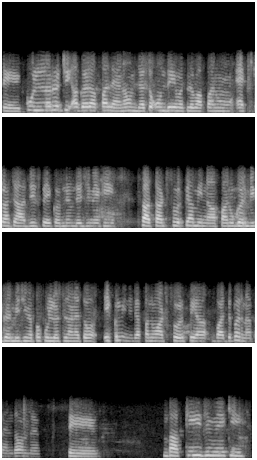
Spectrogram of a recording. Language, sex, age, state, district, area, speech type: Punjabi, female, 18-30, Punjab, Mansa, urban, conversation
